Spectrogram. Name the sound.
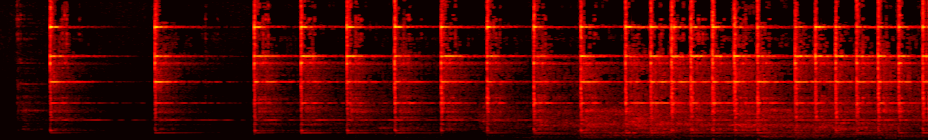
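bell being rung repeatedly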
